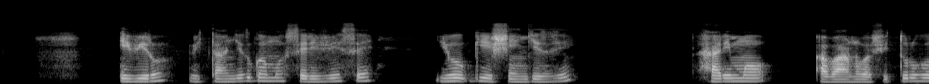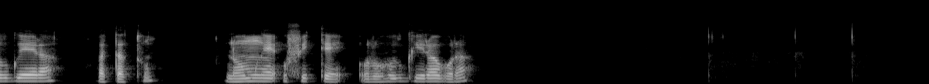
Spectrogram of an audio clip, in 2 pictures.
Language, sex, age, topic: Kinyarwanda, male, 18-24, finance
